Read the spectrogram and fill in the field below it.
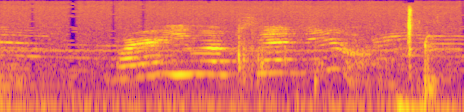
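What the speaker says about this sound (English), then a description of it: "My cat has decided to join us for this." A pet cat lets out a couple of drawn-out, rising meows close by, followed by a short clatter at the end.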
